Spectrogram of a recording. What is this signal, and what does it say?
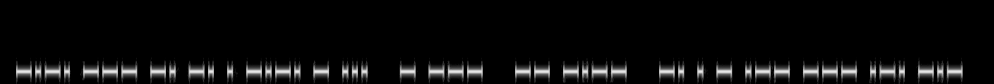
Morse code, heard as a keyed tone, about 25 wpm, 600 Hz. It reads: CONNECTS TO MY NETWORK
